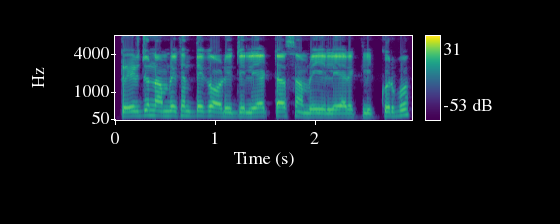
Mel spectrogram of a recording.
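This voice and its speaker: A man's voice: on the high side, steady tone, rapid-fire, a little mellow, clear, resonant tone, no echo. A man narrating a step-by-step tutorial, explaining repetitively and mixing in English words. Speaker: tutorial host.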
